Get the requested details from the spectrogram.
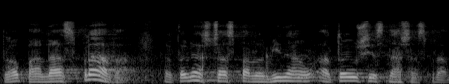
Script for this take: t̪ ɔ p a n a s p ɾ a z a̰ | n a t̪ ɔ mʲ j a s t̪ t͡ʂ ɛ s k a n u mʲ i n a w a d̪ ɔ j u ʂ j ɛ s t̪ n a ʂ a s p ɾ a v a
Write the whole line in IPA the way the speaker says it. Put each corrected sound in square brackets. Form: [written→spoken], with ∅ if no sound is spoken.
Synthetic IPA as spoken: t̪ ɔ p a n a s p ɾ a [z→v] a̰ | n a t̪ ɔ mʲ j a s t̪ t͡ʂ [ɛ→a] s [k→p] a n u mʲ i n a w a [d̪→t̪] ɔ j u ʂ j ɛ s t̪ n a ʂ a s p ɾ a v a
